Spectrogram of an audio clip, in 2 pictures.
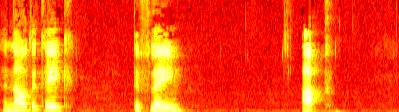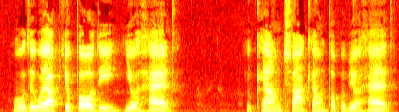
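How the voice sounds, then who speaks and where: A woman guides a meditation at a very slow, drawn-out pace. Her voice sits at an ordinary middle pitch. She speaks calmly in short phrases, pausing long between them.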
